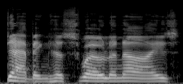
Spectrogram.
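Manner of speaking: ordinary delivery, nothing marked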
